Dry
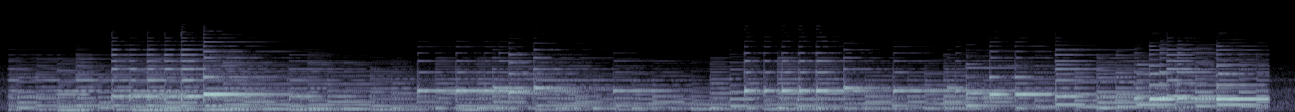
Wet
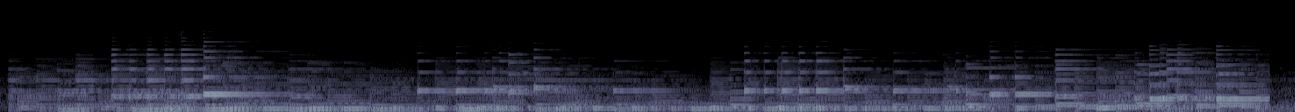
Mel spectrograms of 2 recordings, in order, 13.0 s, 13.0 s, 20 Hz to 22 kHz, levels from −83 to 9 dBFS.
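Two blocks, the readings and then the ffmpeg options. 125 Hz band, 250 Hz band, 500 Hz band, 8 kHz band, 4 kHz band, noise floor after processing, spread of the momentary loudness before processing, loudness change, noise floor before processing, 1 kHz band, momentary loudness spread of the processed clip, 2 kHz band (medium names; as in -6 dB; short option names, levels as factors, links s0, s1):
-5.0 dB, -7.0 dB, -14.5 dB, no reading, -11.5 dB, -43 dBFS, 13 LU, -10.5 dB, -35 dBFS, -12.5 dB, 7 LU, -12.0 dB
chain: -af "asubboost=boost=5:cutoff=180,areverse,acompressor=mode=upward:threshold=0.0447:ratio=2.5,areverse,aeval=exprs='val(0)*sin(2*PI*43*n/s)':c=same,volume=0.376"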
